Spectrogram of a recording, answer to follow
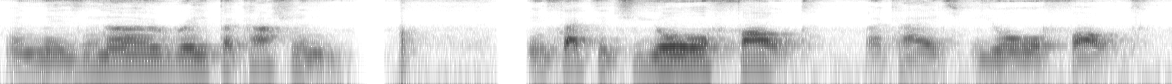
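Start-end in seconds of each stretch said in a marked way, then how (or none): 2.6-5.7 "your" leaned on hard, slow and loud; slow, pointed blame on "your"; stress on your. Real, not acted. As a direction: drive home "your fault", word by word. Blaming tone, slow emphatic repeat.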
